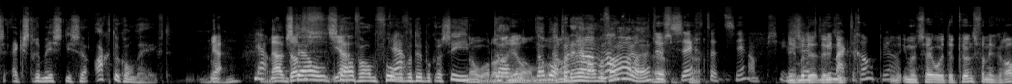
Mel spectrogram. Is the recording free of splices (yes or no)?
no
